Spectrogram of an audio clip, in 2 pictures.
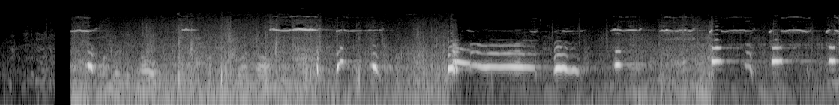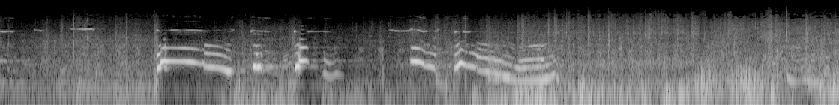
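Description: Alaskan malamute sled dogs howling and yelping, with repeated rising and falling cries starting about six seconds in.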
